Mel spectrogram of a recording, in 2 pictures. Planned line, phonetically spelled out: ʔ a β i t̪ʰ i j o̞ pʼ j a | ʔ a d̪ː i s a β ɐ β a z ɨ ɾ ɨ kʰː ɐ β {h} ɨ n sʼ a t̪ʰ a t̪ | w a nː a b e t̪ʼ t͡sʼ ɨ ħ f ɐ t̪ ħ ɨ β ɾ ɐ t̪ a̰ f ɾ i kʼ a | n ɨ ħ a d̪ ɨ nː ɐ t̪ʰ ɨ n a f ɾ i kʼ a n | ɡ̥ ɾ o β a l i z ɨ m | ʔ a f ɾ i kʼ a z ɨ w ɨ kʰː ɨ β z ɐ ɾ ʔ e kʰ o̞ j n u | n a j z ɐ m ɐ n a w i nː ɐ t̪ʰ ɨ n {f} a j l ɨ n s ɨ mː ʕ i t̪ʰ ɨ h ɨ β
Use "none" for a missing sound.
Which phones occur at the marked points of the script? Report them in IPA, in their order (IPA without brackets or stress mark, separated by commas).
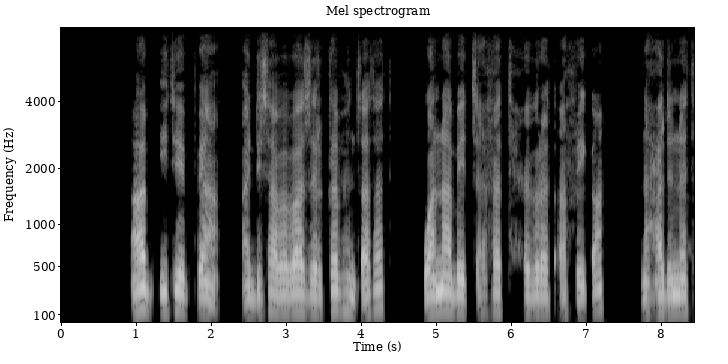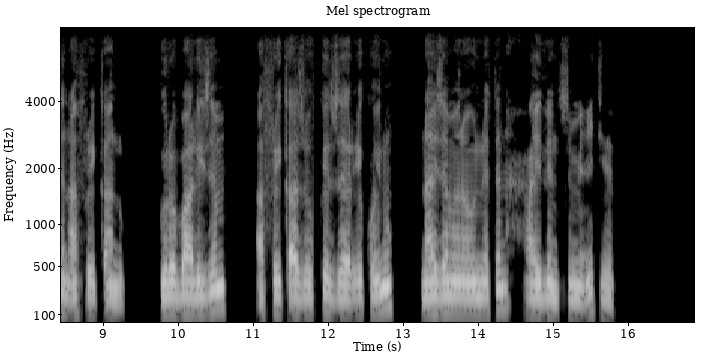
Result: h, ħ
